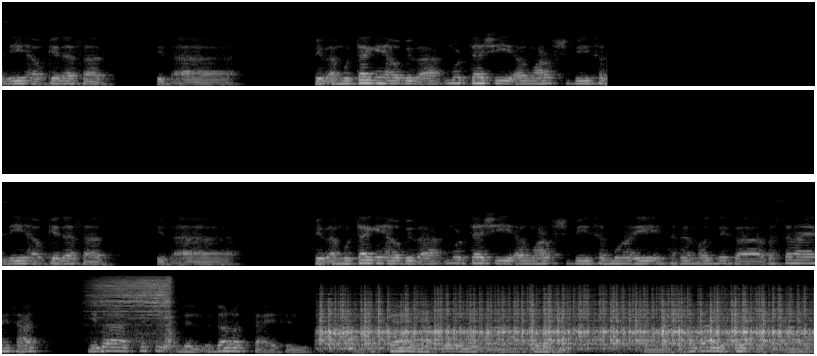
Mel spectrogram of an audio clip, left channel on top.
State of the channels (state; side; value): drops out; left; at 6.1 s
